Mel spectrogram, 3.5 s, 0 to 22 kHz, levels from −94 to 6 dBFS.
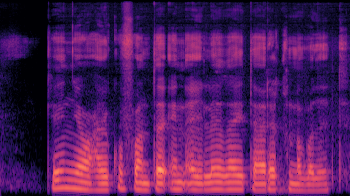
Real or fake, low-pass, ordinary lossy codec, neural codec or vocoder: real; none; none; none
